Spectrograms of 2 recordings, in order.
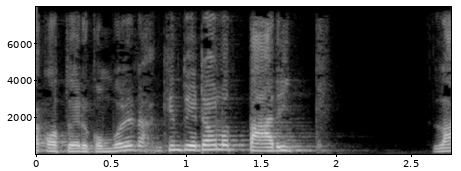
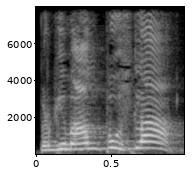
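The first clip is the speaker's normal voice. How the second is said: mock rude snap; 6 semitones higher than usual. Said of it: "অনেকে আবেগের বশে বলে".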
